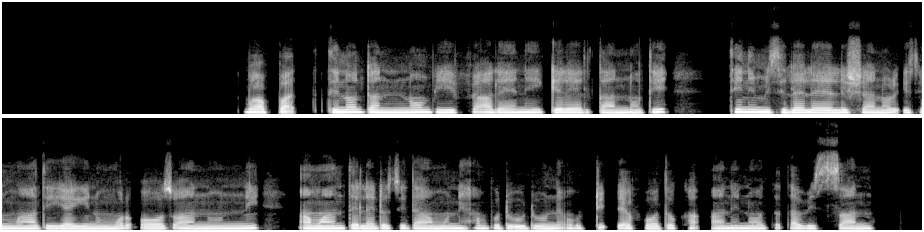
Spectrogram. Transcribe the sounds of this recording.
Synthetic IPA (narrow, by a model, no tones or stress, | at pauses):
baːbːɐ̰t̪ɪt̪ːɪnɔd̪ɐnnːɔbiːfːɛɐle̞ːniɡ̥ɛɾeːlt̪anːɔt̪ɪ | t̪ɪnɪmɪsɪlɛleːlɪʃːɐnːɔɾɪsɪmaːt̪ɪjɐjɪnʊmɔɾo̞ːsɔɐnːʊnːɪ | ʔɐmant̪ɛlɛd̪ɔsɪd̪aːmʊnːɪhɐbʊd̪ʊʔʊd̪uːnːɛ̰ʔʊd̪̥ːɪᶑɛfoːt̪ɔkʰɐ̰ʔɐnɪnoːt̪ːɐt̪ʼɐbɪsːaːnːɔ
